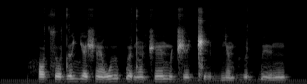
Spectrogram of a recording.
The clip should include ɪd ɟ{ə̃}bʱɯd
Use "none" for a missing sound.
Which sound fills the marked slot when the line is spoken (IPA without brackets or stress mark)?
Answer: ɛ̃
